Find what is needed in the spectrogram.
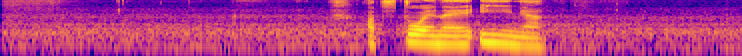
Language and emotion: Russian, angry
